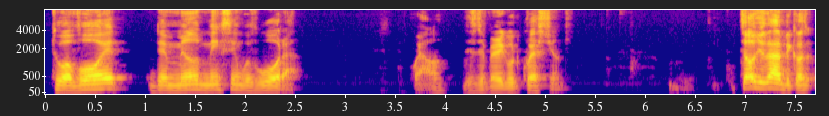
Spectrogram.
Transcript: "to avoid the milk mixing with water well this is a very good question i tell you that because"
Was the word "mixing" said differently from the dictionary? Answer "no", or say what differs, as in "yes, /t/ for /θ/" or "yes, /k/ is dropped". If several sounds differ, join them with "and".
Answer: yes, /k/ is dropped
